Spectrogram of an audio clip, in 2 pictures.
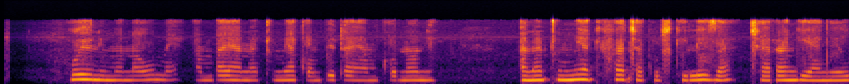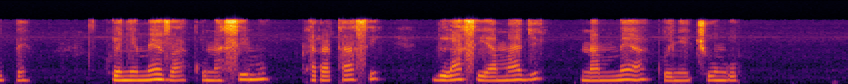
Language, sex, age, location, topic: Swahili, female, 25-35, Nairobi, education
